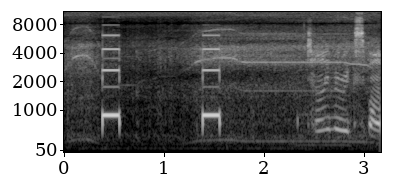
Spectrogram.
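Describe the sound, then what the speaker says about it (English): An RC transmitter's timer-expired alarm sounds two loud, evenly spaced electronic beeps, followed by a warbling tone and faint background engine hum, at an outdoor flying session of a Freewing 90mm T-45 Goshawk jet. "Timer expired"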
